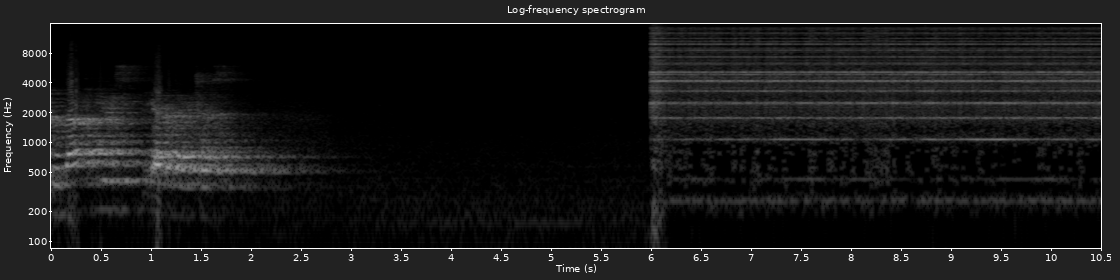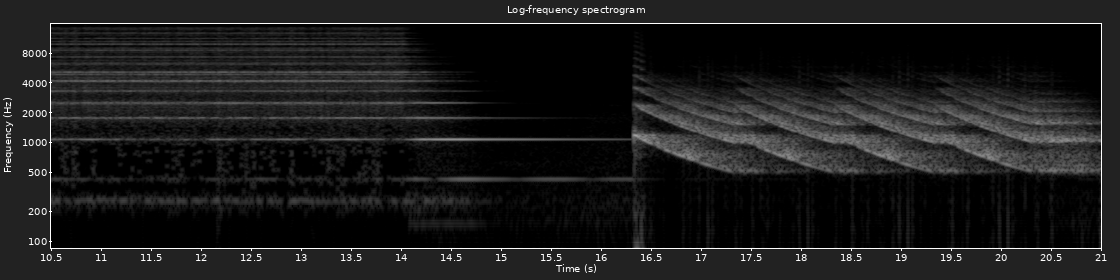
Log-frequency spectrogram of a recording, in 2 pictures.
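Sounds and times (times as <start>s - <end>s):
steady alarm tone: 6.0s - 21.0s
falling evacuation tone: 15.0s - 20.2s.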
